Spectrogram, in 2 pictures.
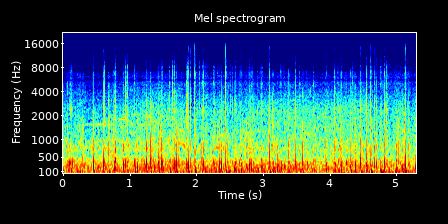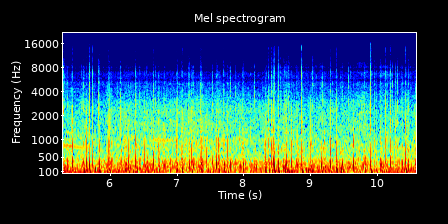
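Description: Aerial fireworks going off in a dense, unbroken barrage: many shells and comets bursting and crackling in quick succession, with no pause.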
